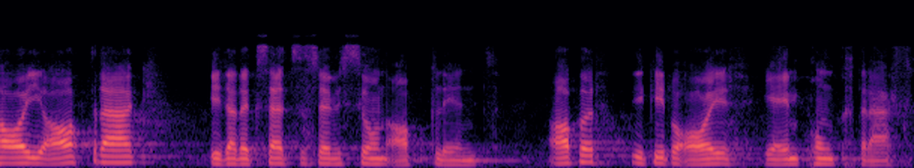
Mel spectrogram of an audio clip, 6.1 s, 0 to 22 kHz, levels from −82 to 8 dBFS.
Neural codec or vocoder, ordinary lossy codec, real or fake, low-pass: codec, 16 kHz, 2 kbps, FunCodec, trained on Chinese and English, 25 frames a second; Opus, 32 kbps; fake; 7.2 kHz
